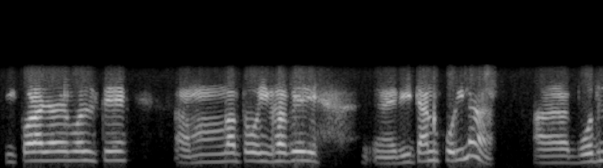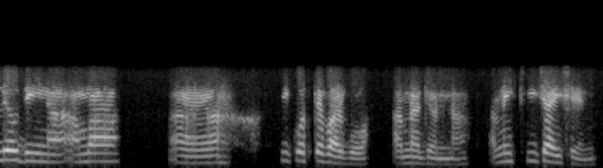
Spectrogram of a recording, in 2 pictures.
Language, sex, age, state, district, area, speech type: Bengali, male, 30-45, West Bengal, North 24 Parganas, urban, conversation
